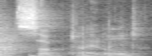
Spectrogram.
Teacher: because my B in subtitled is followed by a consonant sound, I'm not going to let it out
